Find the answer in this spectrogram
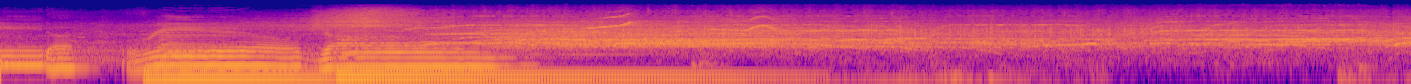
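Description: A live funk band ends a song. A last sung phrase gives way to a held final chord with a long low bass note that stops about eight seconds in. Meanwhile the audience breaks into applause, cheering and whistles, which carry on after the band stops.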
